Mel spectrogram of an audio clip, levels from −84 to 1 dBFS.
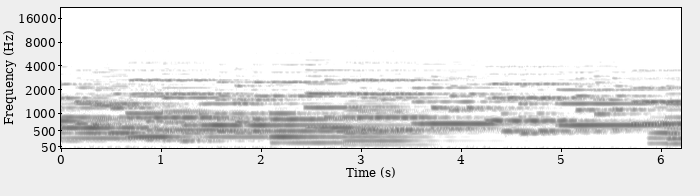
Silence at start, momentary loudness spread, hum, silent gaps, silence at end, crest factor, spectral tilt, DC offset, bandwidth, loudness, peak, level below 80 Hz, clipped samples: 0 s; 3 LU; none; none; 0 s; 14 dB; -6.5 dB/octave; under 0.1%; 11 kHz; -41 LUFS; -28 dBFS; -84 dBFS; under 0.1%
